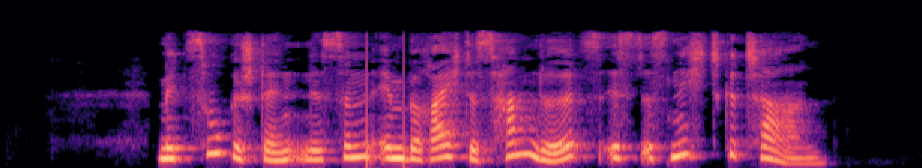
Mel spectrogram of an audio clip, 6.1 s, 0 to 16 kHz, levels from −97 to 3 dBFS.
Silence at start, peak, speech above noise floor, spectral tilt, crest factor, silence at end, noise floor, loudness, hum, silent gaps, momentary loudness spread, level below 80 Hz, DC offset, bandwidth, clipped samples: 1.05 s; 0 dBFS; 69 dB; -6 dB/octave; 18 dB; 0.65 s; -85 dBFS; -17 LUFS; none; none; 9 LU; -56 dBFS; under 0.1%; 8 kHz; under 0.1%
